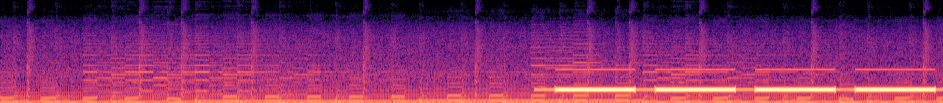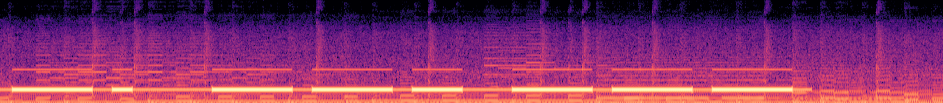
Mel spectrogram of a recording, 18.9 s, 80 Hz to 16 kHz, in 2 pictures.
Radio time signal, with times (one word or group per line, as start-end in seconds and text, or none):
5.5-6.5 0
6.5-7.5 0
7.5-8.5 0
8.5-9.5 0
9.5-10.5 0
10.5-11.5 M
11.5-12.5 0
12.5-13.5 0
13.5-14.5 1
14.5-15.5 0
15.5-16.5 0
16.5-17.5 0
